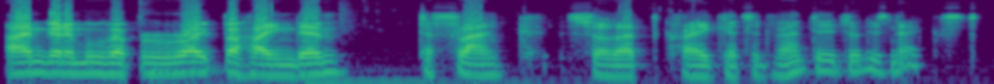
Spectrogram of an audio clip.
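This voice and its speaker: A man's voice: medium pitch, fairly even intonation, normal speed. A man talking casually as a player in a tabletop role-playing game.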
